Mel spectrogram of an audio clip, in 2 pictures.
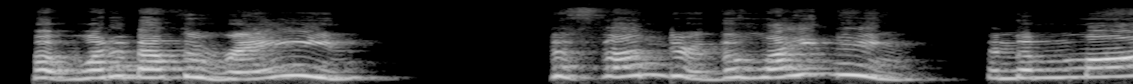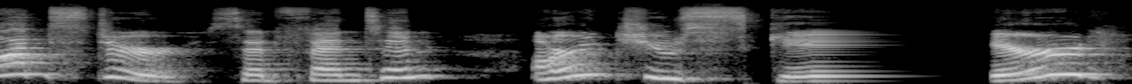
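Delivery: high, anxious string of worries; scared questions. Acted. Fenton asks Bradley if he is scared, anxious. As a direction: fret about every danger.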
